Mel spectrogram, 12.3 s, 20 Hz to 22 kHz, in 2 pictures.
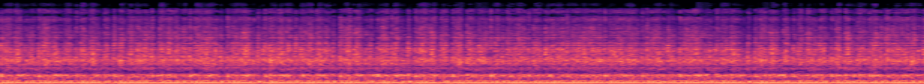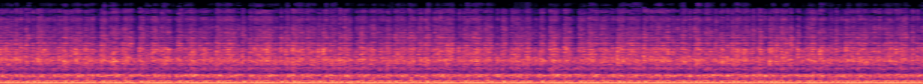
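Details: Mustang 3-valve V8 just after cam install on both sides: deep, steady rumble with a slightly lumpy pulse, idle a touch higher than it should be; considered how it will sound.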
